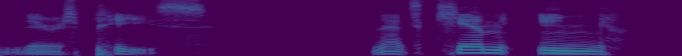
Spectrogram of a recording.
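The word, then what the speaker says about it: Eng: And that's Kim Ing. I'm assuming E-N-G is pronounced Ing, but Kim Ing.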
